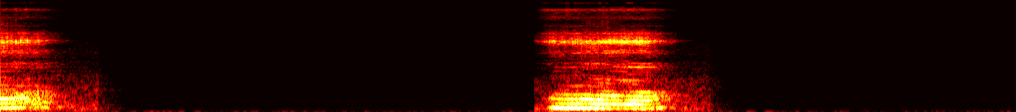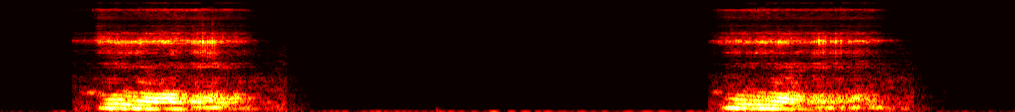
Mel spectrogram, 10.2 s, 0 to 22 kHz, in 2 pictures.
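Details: Loud rattling snores on each breath in during sleep, about 20 a minute and fairly regular; snoring.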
